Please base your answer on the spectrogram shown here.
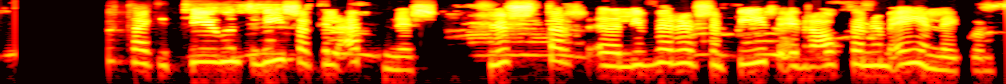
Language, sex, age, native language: Icelandic, female, 30-39, Icelandic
